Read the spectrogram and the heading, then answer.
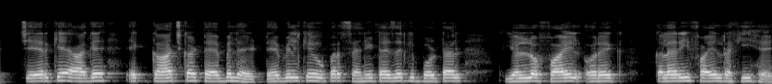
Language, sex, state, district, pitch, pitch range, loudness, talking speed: Hindi, male, Chhattisgarh, Bilaspur, 155 Hz, 145-160 Hz, -16 LUFS, 180 wpm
